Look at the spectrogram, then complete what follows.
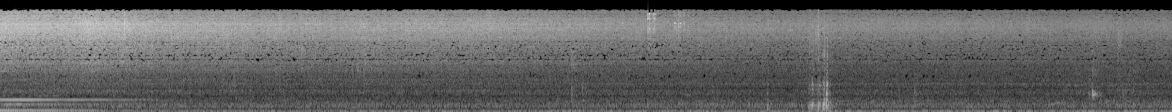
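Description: Steady sizzling of food frying on a gas stove, a pancake on a griddle and potatoes in a wok, over a low steady hum, with one short knock about sixteen seconds in.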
